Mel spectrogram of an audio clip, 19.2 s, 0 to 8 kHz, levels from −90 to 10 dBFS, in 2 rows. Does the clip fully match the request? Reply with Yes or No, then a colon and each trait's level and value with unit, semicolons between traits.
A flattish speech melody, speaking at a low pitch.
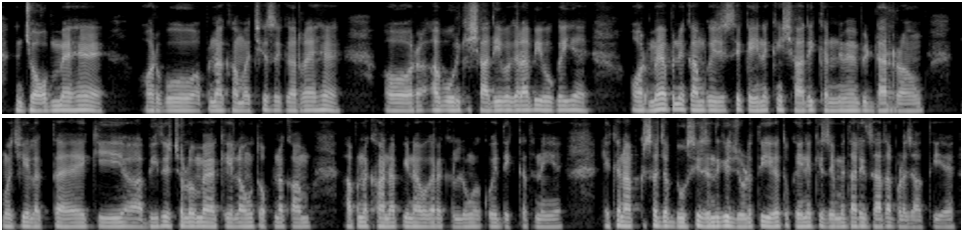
Yes: narrow, 1.6 semitones; low, 110 Hz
